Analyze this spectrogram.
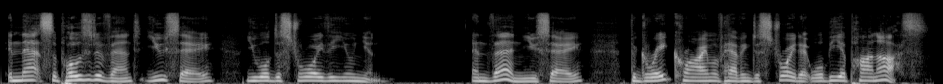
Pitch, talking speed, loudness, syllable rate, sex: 165 Hz, 165 wpm, -21 LUFS, 4.6 syllables/s, male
